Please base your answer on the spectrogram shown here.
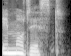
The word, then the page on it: immodest: British English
